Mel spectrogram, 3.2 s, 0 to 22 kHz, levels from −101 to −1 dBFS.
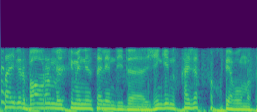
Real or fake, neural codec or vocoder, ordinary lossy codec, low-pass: real; none; none; 3.6 kHz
